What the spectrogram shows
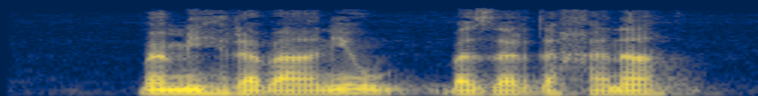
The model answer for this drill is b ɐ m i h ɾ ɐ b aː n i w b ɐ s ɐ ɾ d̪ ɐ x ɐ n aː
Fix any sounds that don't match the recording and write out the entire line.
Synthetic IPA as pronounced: b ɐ m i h ɾ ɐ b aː n i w b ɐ z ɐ ɾ d̪ ɐ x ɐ n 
